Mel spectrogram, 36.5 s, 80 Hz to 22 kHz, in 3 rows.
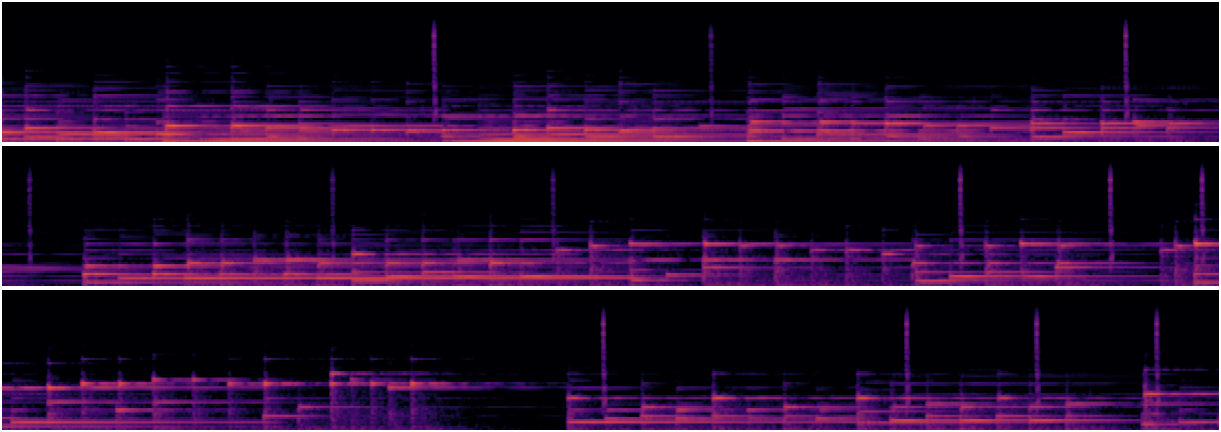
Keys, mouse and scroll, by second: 0.3-0.9 scroll down 1, 0.9 scroll up 1, 3.9 click, 7.5 click, 7.5 ctrl+z, 11.3-13.9 drag, 15.5-16.7 drag, 16.8 scroll up 1, 17.7 click, 18.5 F4, 21.8 click, 24.4 click, 25.5 ctrl+z, 30.4 click, 33.4 click.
